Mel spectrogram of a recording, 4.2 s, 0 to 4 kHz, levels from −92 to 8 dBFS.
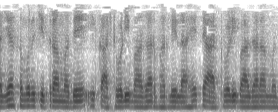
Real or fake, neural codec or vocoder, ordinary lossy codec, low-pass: real; none; MP3, 16 kbps; 3.6 kHz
